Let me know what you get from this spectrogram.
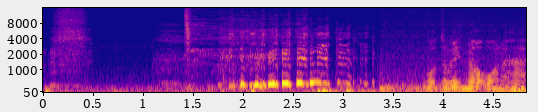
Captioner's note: group laughing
